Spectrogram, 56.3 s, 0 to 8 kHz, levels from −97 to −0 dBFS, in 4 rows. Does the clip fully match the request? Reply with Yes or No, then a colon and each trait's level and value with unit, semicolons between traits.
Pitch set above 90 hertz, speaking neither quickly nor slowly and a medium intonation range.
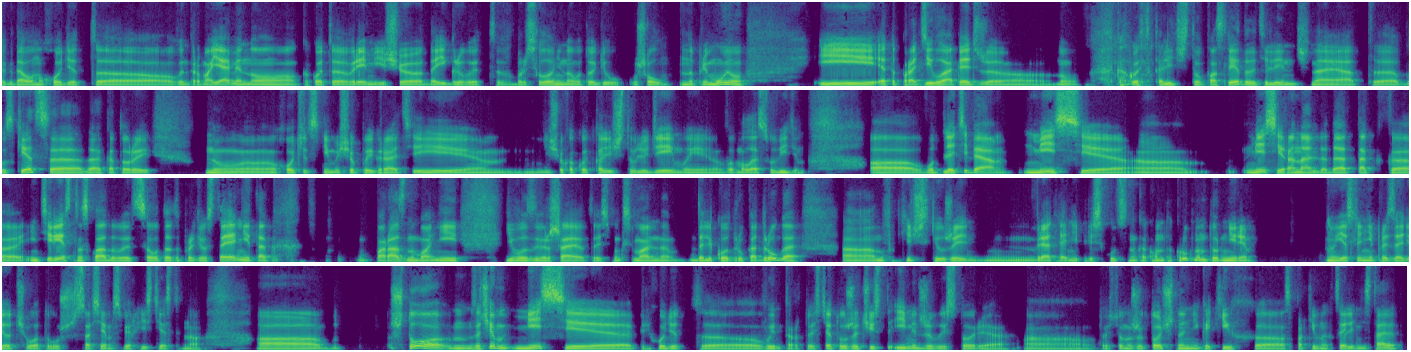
No: very low, 85 Hz; average, 125 wpm; average, 3.7 semitones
